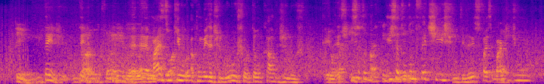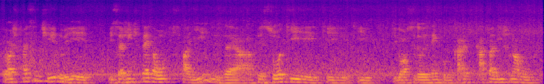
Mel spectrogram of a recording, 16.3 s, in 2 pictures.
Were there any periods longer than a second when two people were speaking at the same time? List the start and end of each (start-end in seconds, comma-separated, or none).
1.2-2.7, 4.9-6.2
